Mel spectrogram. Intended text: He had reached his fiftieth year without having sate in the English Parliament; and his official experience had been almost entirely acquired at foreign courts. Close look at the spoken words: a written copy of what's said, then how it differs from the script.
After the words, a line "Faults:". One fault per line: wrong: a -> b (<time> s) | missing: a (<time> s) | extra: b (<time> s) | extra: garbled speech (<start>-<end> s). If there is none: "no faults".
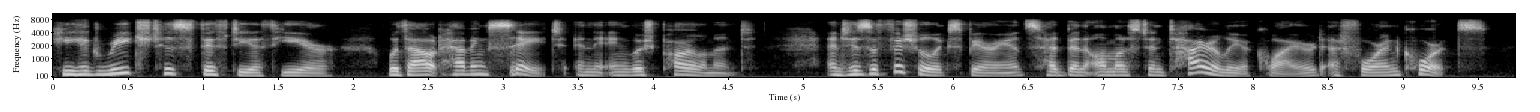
He had reached his fiftieth year without having sate in the English Parliament; and his official experience had been almost entirely acquired at foreign courts.
Faults:
no faults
